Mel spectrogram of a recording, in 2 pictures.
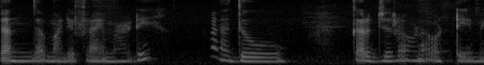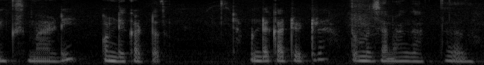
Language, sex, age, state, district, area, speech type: Kannada, female, 18-30, Karnataka, Koppal, urban, spontaneous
